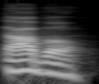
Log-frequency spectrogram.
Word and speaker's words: Thabo: T H A B O. Tabo. Like I like the pron pronunciation right there. Correct.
